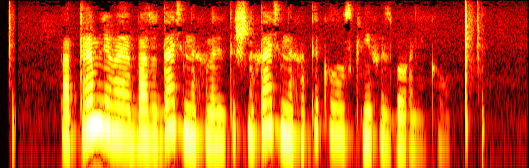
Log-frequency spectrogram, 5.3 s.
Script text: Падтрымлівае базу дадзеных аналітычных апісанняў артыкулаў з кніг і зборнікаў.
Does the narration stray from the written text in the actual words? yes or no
yes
